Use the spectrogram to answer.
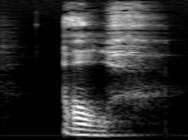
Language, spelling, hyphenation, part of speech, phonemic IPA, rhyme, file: Dutch, alg, alg, noun, /ɑlx/, -ɑlx, Nl-alg.ogg
- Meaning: alga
